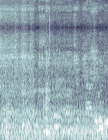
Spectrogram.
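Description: Indistinct background voices and room noise, with no clear words.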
